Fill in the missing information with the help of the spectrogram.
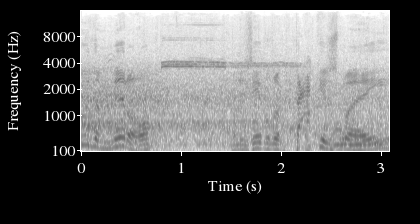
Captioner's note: whistle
